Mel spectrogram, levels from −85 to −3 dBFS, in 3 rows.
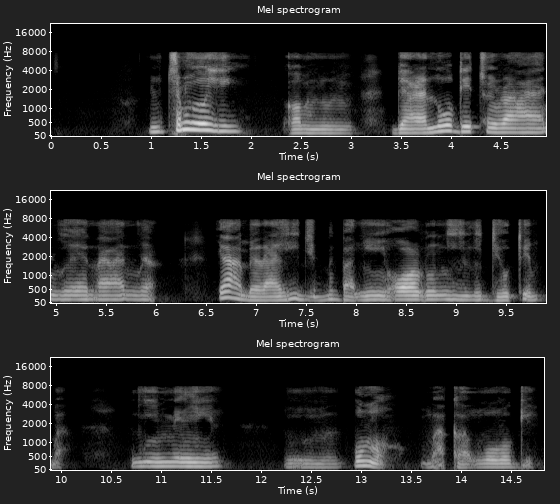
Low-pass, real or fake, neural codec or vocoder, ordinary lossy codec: none; fake; codec, 16 kHz, 1 kbps, FreqCodec, larger model; none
